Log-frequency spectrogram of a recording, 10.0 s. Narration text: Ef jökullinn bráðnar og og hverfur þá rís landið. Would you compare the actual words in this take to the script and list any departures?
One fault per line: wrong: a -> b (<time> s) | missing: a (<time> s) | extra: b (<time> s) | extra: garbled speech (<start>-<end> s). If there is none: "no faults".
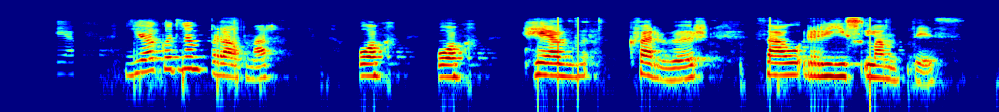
no faults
